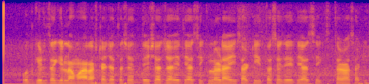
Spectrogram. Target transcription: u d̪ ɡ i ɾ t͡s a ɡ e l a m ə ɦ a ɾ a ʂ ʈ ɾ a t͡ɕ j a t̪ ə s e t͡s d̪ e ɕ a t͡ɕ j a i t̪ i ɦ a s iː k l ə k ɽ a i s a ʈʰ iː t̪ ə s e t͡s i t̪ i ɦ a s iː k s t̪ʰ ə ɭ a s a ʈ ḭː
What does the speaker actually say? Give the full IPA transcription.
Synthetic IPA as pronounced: u d̪ ɡ i ɾ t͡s a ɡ e l a m ə ɦ a ɾ a ʂ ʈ ɾ a t͡ɕ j a t̪ ə s e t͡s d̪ e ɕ a t͡ɕ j a i t̪ i ɦ a s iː k l ə ɽ a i s a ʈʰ iː t̪ ə s e t͡s i t̪ i ɦ a s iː k s t̪ʰ ə ɭ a s a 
